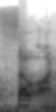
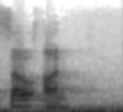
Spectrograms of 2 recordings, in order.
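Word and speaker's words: Samhain: The holiday was called So'un. It's pronounced many different ways, but the Celtic holiday was called So'un.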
